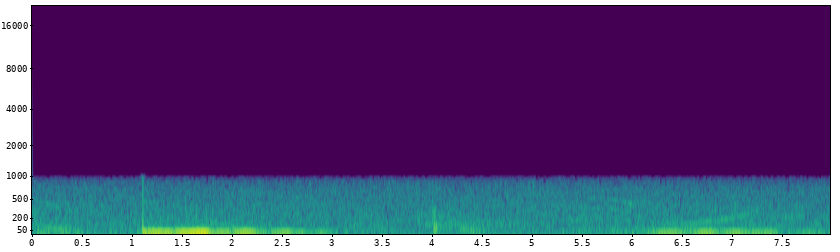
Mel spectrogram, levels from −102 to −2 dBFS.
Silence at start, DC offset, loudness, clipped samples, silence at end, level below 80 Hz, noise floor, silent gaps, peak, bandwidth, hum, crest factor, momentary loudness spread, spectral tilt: 0 s; 0.2%; -40 LUFS; under 0.1%; 0 s; -30 dBFS; -47 dBFS; none; -10 dBFS; 1 kHz; none; 18 dB; 15 LU; -16 dB/octave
